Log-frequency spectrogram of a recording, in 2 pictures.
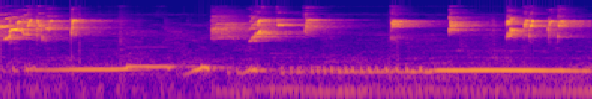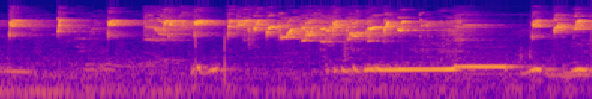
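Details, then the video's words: Barbary dove young of the puter pelung type, loud after feeding. Repeated low coos step up briefly, then hold long and even. Rapid high chirps and twitters from other birds press over them almost without pause. "bikin rame sudah pada kenyang anakan puter pelung"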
